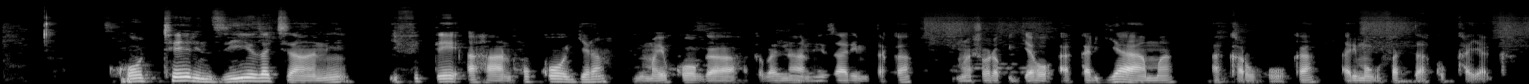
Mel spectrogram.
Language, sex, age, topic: Kinyarwanda, male, 18-24, finance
